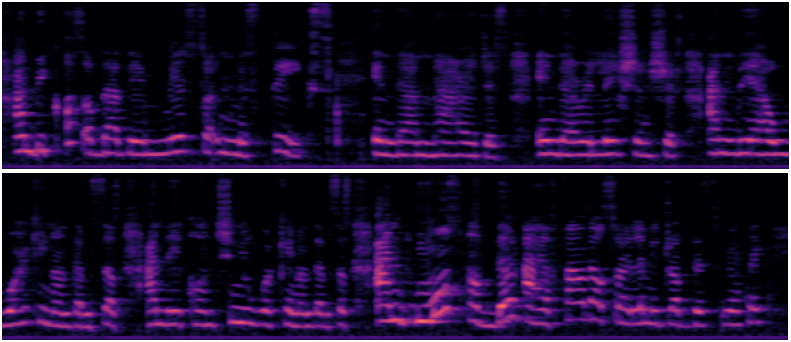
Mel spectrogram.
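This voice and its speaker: A woman with an animated tone talks at a moderate pace over noticeable background noise. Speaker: relationship vlogger. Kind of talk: advice vlog to camera.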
